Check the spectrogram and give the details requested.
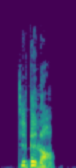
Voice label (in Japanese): "チェケラ", kawaii voice; ASMR; 1200 kawaii voice!!; 音ゲー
